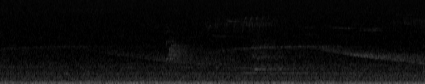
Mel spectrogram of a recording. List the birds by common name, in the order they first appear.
Red-bellied Woodpecker, unidentified bird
